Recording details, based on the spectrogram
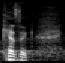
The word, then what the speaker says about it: Keswick: You ever see it spelled out? It's Keswick, but it's pronounced Keswick.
